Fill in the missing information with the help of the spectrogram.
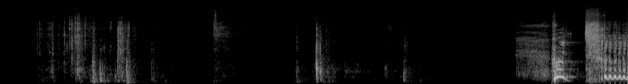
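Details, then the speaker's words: Scattered soft handling noises in a small room, then a rising intake and a single loud explosive adult sneeze. "Wow, what a sneeze. Did y'all hear that? Never done that before."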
